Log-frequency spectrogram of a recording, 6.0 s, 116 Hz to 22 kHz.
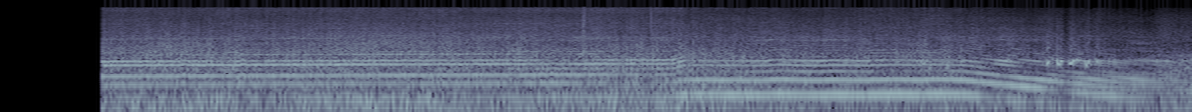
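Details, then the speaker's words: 2020 Sherco SM-RS two-stroke with 86cc Stage 6 kit, 32 mm carburetor: screams at steady high revs without dropping, steps higher, slowly winds down; carburetor slide stuck open, possibly a manufacturing defect or the return spring. "le moment où ça fait b parce que ça reste à accélérer tout"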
